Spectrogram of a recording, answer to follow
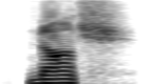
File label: "notch", American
